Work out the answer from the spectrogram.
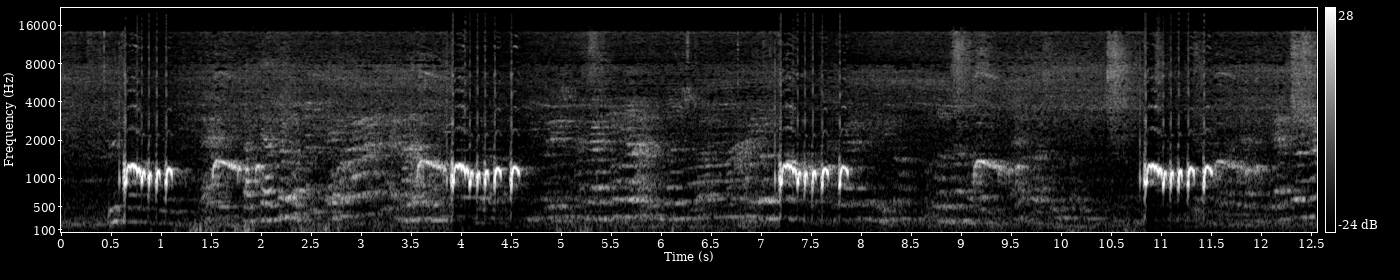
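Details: Local zebra dove in full song with a big voice, played as a lure to stir other doves to sing: four stuttering cooed phrases of quick pulsed notes, about every three seconds, with softer cooing between them.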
